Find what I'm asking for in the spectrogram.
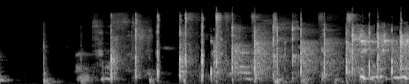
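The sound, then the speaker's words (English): An online audience on a video call unmutes to applaud an arts panel. After a short silence, scattered taps and claps start and build into uneven, overlapping clapping, with voices mixed in. “Okay, let's unmute everybody and give our panel a round of applause.”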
